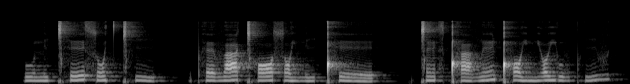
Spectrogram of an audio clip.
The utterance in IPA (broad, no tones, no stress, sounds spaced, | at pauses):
u n i ǀʰ e s o tʲ ǀʰ i | pʰ ɛ v a ǀʰ ɔ s ɔ j n i ǃʰ e | ǀ ẽ s ǃʰ a v ẽ ǃʰ ɔ j nʲ ɔ j u v pʰ i v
